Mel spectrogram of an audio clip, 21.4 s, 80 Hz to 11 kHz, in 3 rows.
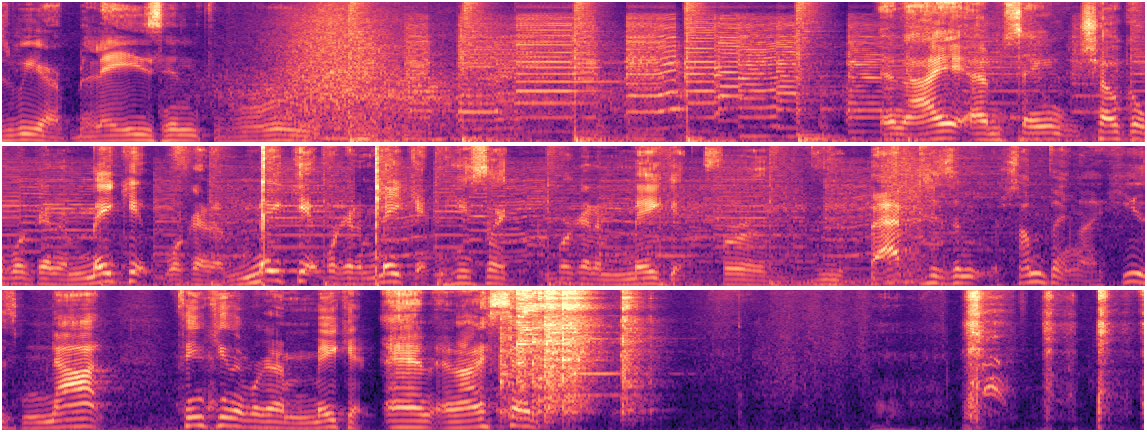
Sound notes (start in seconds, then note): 17.5 hits glass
